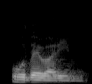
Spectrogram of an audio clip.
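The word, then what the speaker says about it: וּדְבָרִים: una Shure Y entonces en lugar de que se lea de barim ahora se va a leer u barim u esta Va a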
